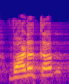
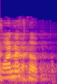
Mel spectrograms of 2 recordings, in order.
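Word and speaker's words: வணக்கம்: First up, Vadakam. Am I saying it right? Absolutely. Vanakkam. Vanakkam.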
